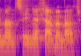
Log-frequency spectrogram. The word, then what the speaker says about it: Mancini: his name there's a there's a guy who sells guitars around the corner called man mancini which is spelt the same way so i think it's manchini because i think it's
